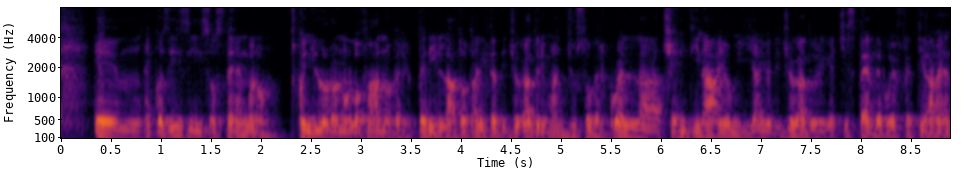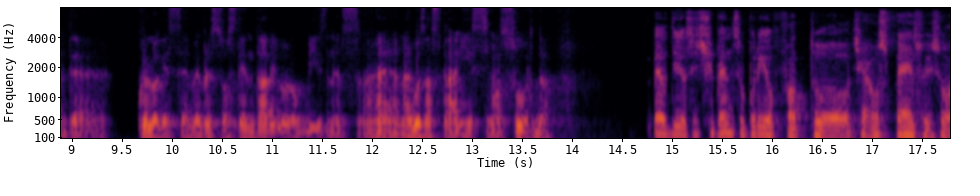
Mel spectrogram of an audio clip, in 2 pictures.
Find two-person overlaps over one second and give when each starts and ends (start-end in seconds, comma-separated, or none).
none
